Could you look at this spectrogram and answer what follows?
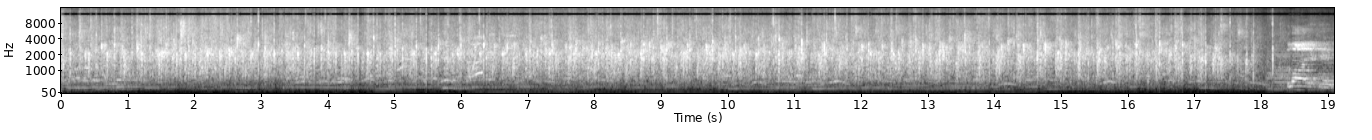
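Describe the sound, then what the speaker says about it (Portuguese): A church congregation applauds loudly and steadily for nearly twenty seconds, a dense wash of clapping that stops abruptly near the end. "Aplauda ao Senhor nessa noite."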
